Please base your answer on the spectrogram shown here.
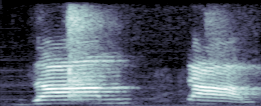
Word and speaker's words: Samstag: In German we say A as A. We have done the letters. So it's Samstag. A को हम A बोलते हैं. तो जहाँ पर भी A लिखा होगा, you have to pronounce it as A.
